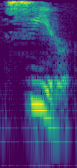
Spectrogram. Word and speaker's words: Seir: Okay, it's actually Mount Seir. – Mm-hmm. – Okay, that's spelled S-E-I-R. And so whenever you see Seir, S-E-I-R, is going to be speaking about Esau's basically kingdom that he had and that he built and the people of that.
